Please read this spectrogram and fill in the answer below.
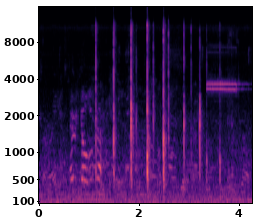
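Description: Referee's whistle blown once near the end, one steady shrill tone of under a second, signalling that the penalty kick may be taken. Before it come a scatter of sharp hand claps and a few voices.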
